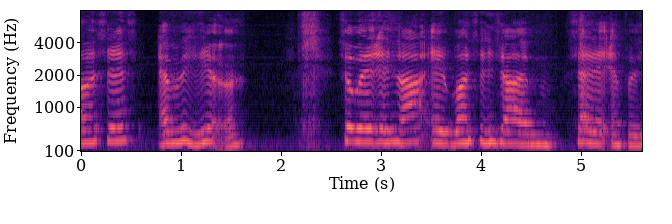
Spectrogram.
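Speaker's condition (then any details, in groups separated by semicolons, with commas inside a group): Tongue cancer, partial glossectomy, forearm graft; over half tongue removed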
